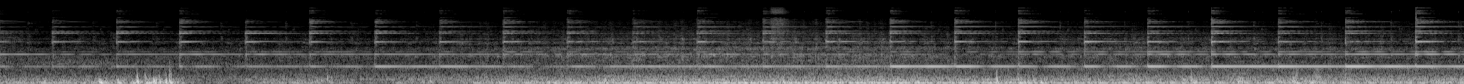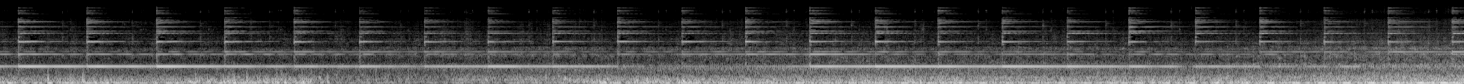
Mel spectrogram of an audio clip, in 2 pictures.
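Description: Passenger train pulling out, its low rumble growing louder over the first few seconds, under a bell ringing steadily at about two strokes a second.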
